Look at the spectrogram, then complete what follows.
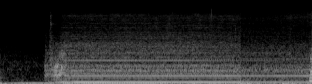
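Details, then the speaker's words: Mini lathe after drive belt replacement, motor starts cleanly into a steady even hum with no slap, squeal or rattle, quieter than before; running normally. "I don't know whether you can pick that up on camera, but it's working fine and it's quieter than it was before."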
